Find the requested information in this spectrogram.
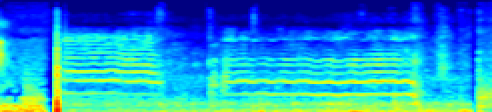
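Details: Pet cat holding a long, steady, tonal meow broken by a brief gap, with sharp clicks at the start and end and faint room noise behind.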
